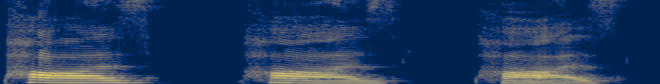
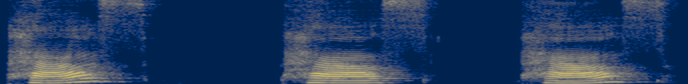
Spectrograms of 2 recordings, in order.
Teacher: So this vowel might sound a little bit longer in pause than it does in pass. And that's because of the voicing on that Z sound.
